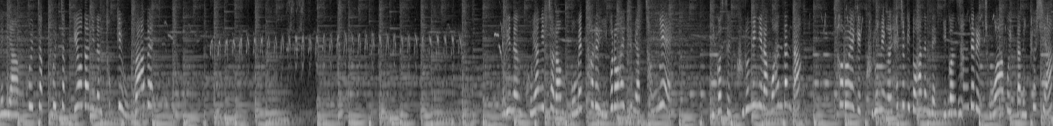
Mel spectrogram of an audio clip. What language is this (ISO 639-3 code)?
kor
